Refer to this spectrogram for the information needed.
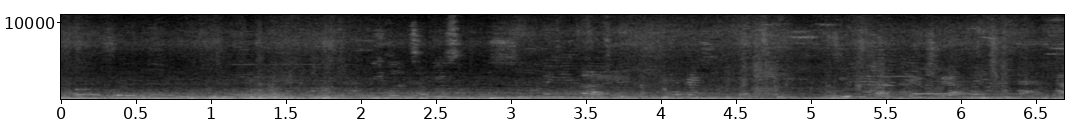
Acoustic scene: bus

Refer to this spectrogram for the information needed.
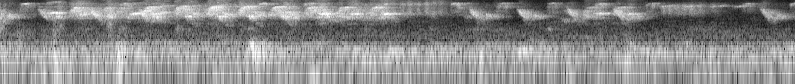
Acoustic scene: park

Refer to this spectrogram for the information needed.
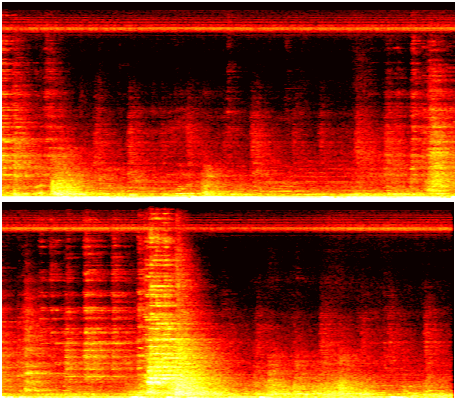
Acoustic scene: cafe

